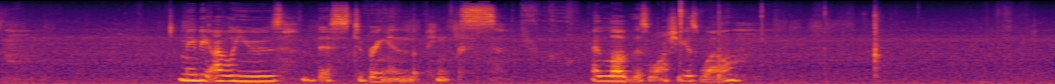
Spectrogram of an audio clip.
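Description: Adhesive tape peels off a roll with a soft crackle.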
